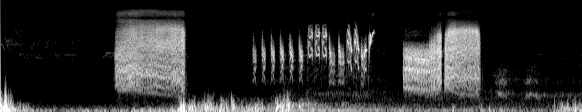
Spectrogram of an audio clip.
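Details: Mad house wren attacking a GoPro placed near its nest: two loud harsh hissing rasps framing a fast ticking trill, with low thumping and handling noise beneath.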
